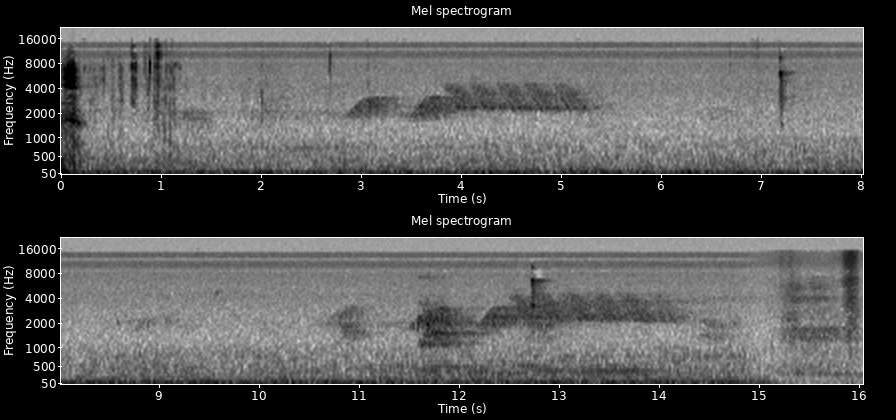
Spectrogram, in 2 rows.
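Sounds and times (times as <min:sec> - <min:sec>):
distant bird singing: 0:01.2 - 0:15.5.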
